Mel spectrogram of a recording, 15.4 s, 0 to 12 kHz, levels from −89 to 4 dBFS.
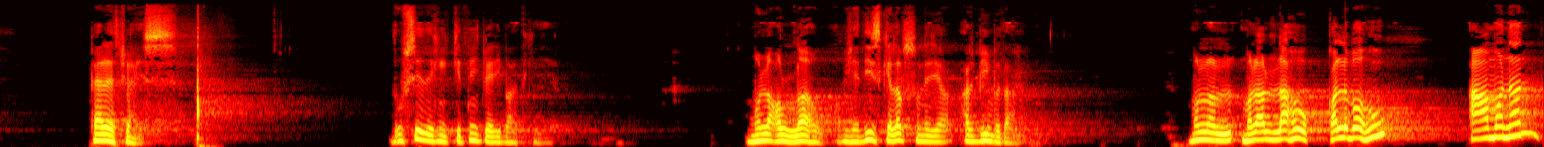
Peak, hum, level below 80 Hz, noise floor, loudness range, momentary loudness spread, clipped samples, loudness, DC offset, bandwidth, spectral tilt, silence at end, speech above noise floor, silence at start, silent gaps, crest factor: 0 dBFS; none; -56 dBFS; -82 dBFS; 8 LU; 14 LU; under 0.1%; -16 LUFS; under 0.1%; 10.5 kHz; -7 dB/octave; 0 s; 67 dB; 0.9 s; none; 18 dB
